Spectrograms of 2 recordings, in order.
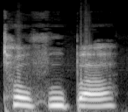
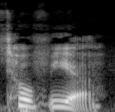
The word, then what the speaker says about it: Tophia: It's not Tofupa, it's Tophia.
